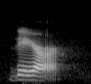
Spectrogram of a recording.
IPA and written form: ðeə (there)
